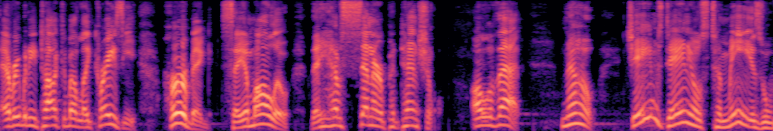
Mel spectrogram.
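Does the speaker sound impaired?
No.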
